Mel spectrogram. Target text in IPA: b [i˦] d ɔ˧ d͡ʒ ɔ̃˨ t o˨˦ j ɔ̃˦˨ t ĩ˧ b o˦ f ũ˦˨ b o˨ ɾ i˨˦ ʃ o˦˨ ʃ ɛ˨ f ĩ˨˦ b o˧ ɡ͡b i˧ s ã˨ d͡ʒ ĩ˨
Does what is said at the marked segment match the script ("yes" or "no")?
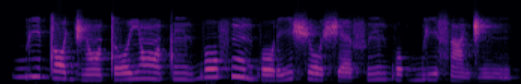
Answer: yes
